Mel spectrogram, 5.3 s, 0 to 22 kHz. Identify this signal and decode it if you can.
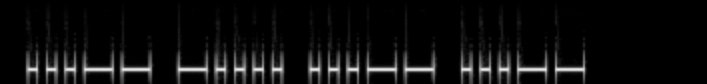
Morse code, heard as a keyed tone, about 17 wpm, 700 Hz. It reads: 3633
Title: Common Cut Numbers - 4-Digit 17wpm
